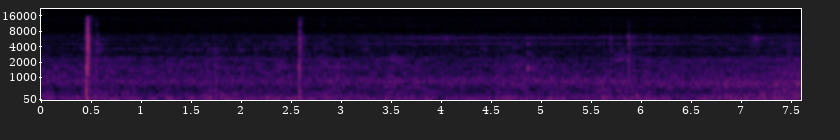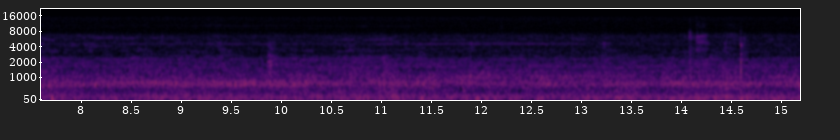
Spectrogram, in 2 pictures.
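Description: Steady low rumbling background noise with no clear tone, growing somewhat louder past the middle, and two sharp clicks, one about half a second in and another about two and a half seconds in.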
